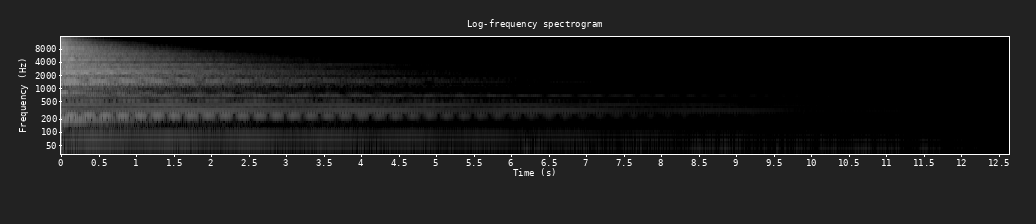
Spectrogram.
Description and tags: Crash Stick 01
Cymbal recorded with Rode NT 5 Mics in the Studio. Editing with REAPER.
special, bell, paiste, hit, zildjian, sound, metal, crash, meinl, one-shot, stick, beat, groove, cymbal, china, cymbals, percussion, sample, drum, drums, sabian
